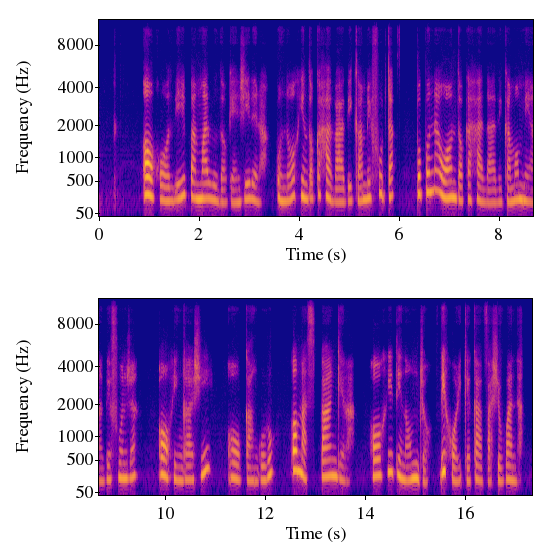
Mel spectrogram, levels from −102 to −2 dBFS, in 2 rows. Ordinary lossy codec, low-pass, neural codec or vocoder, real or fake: Opus, 32 kbps; 10.8 kHz; codec, 24 kHz, 0.5 kbps, DualCodec; fake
